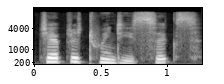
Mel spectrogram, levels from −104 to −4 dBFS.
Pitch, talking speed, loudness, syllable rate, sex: 210 Hz, 145 wpm, -18 LUFS, 4.3 syllables/s, female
